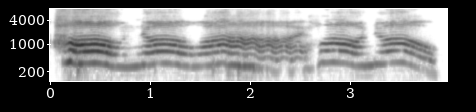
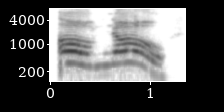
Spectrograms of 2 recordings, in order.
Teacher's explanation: there's the aspirate onset there's the glottal onset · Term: onsets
